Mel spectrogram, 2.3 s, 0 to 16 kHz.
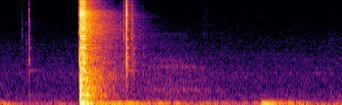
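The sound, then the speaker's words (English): A toy gun fires one sharp, very loud crack. A brief second snap and a fading ringing tail follow it, set against near silence. “Do you guys want to hear how loud the gun is? Please don't. It's so loud. Ready? 3, 2...”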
